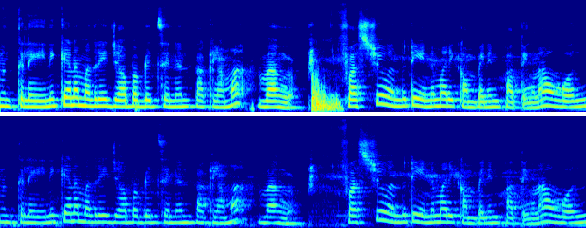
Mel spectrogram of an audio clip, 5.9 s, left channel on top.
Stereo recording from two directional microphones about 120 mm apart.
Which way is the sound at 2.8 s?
55° left (ahead or behind).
